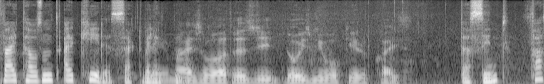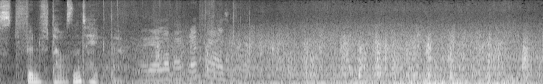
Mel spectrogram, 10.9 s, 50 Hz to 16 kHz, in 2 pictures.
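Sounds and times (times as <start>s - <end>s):
speech: 0.0s - 7.9s
dense crackling bursts of a rainforest fire: 0.0s - 10.8s
roar of a big rainforest fire: 6.4s - 10.8s.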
